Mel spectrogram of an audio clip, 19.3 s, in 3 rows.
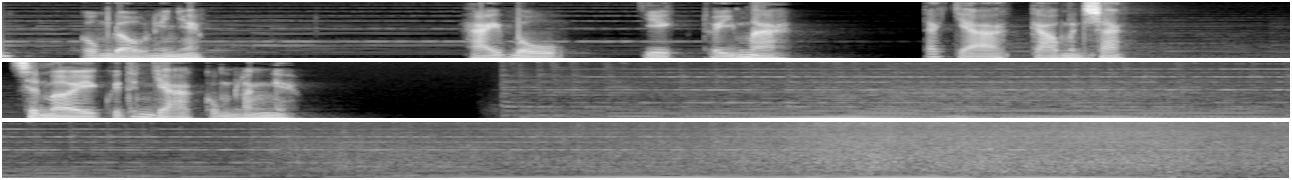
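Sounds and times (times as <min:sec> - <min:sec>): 
speech: 0:00.0 - 0:01.1, 0:02.3 - 0:04.0, 0:04.6 - 0:05.7, 0:06.5 - 0:08.0
ocean waves surging around a lone small boat on the open sea at sunset: 0:13.3 - 0:19.3.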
